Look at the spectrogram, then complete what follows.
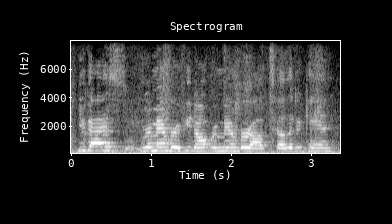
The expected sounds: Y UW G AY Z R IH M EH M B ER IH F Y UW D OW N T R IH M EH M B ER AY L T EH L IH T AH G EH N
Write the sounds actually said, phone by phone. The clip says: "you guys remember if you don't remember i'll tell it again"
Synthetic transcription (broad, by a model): Y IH G AY Z R IH M EH M B ER IH F Y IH D OW N T R IH M EH M B ER AY L T EH L IH T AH G EH N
